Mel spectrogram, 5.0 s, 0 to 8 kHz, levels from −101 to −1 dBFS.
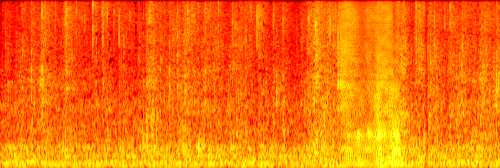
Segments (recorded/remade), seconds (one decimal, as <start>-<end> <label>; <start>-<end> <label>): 0.0-3.4 recorded; 3.4-4.0 remade; 4.0-5.0 recorded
